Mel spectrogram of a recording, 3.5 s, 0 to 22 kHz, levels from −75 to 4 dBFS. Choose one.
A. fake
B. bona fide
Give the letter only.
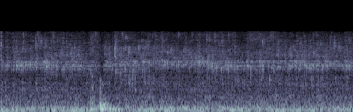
B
